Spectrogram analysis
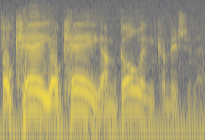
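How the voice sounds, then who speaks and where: Dim sceptical police sergeant, blunt and grumbly, slightly high voice that swings around, radio drama. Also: male voice, big pitch swings, unhurried, loud music behind the voice. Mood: grudging. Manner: blunt, colloquial. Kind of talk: superhero radio drama acting.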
